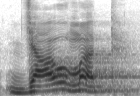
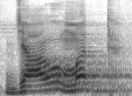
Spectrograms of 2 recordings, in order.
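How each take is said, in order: No difference in how they are said.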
